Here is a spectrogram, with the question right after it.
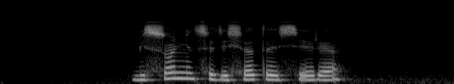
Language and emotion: Russian, neutral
